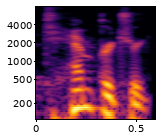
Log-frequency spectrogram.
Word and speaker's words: temperature: This is the temperature gauge. Pronunciation, tempera. Not temperature, but temperature. The TU makes a ch sound like chicken. Temperature. Remember, it's three syllables. Temperature. Not temperature, not four syllables, but three. Temperature.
